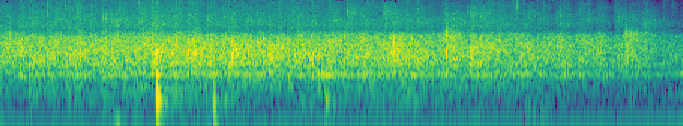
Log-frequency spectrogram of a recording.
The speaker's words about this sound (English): You can clap. Yeah.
